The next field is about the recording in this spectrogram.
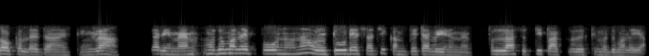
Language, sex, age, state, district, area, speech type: Tamil, female, 30-45, Tamil Nadu, Nilgiris, urban, conversation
